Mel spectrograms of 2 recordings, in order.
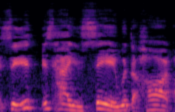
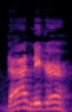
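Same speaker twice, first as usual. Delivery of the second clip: loud, higher hateful shout; the version they were not shouting; yelled version; 7 semitones higher, 7 dB louder than usual. Retold or imitated. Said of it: "They weren't yelling".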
